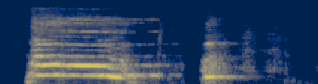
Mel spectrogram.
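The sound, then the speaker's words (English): A pet dog howls: one long, wavering tonal howl lasting about a second, then a shorter second howl, fairly loud and alone with no talk. “Okay, that was bound to happen. That's my dog Yuli. He's here with us too.”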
